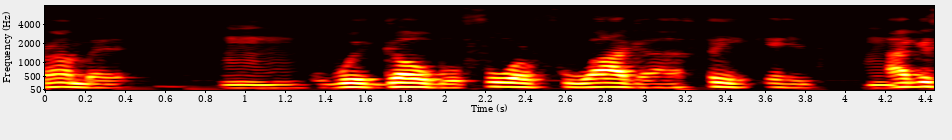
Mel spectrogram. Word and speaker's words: Fuaga: Fuaga.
